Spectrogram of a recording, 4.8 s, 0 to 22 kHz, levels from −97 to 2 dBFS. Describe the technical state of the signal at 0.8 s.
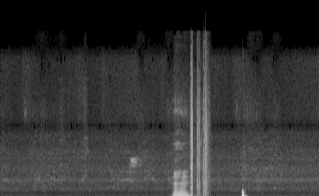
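The speech signal at 0.8 s is intact, with no technical fault audible at that moment.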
